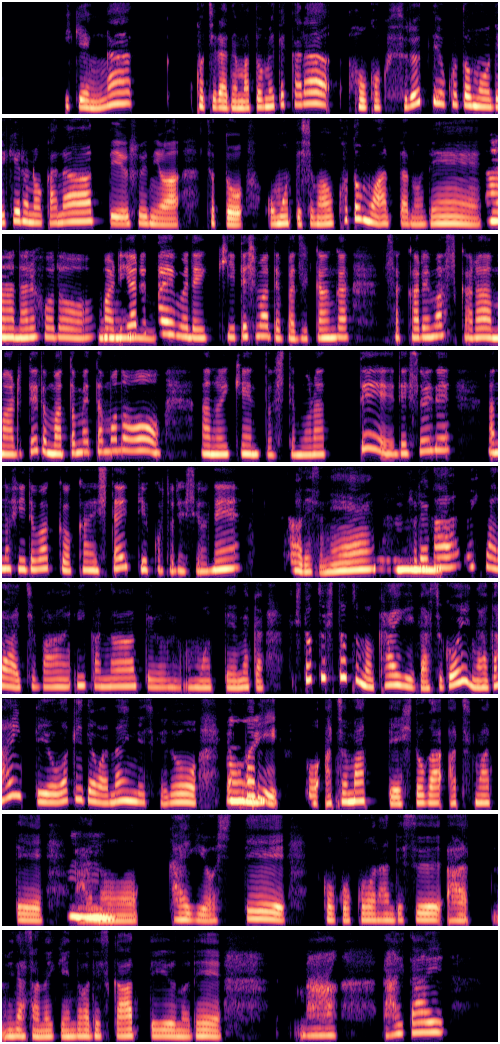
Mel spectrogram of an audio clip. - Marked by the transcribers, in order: tapping; other background noise; unintelligible speech
- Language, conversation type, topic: Japanese, advice, 会議が長引いて自分の仕事が進まないのですが、どうすれば改善できますか？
